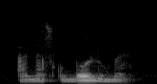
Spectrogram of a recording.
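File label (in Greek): "ανασκουμπώνουμαι", Greek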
